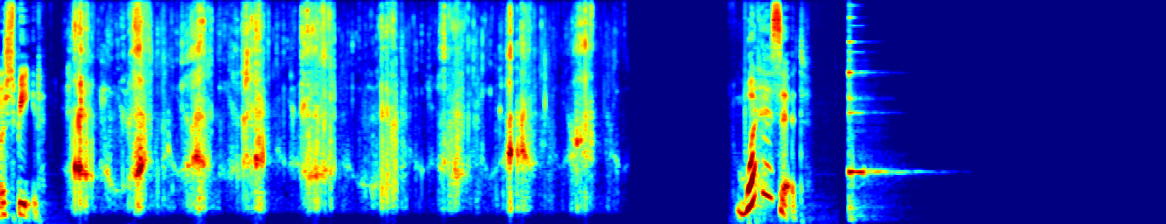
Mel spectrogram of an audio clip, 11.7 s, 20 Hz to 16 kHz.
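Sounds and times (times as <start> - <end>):
speech: 0.0 - 0.5, 7.4 - 8.2
chewing crunchy food: 0.6 - 6.3.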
